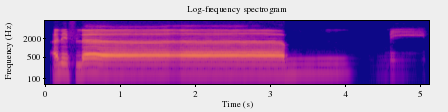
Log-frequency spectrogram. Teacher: Walaupun kita dah panjang lam, harakat lam, sebelum nak panjang mim 6 pula, kena ada dengung 2 harakat antara lam dengan mim tu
